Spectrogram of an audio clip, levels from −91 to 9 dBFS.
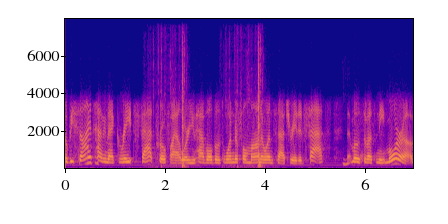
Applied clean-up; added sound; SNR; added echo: none; Drawer open or close; 12 dB; none.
